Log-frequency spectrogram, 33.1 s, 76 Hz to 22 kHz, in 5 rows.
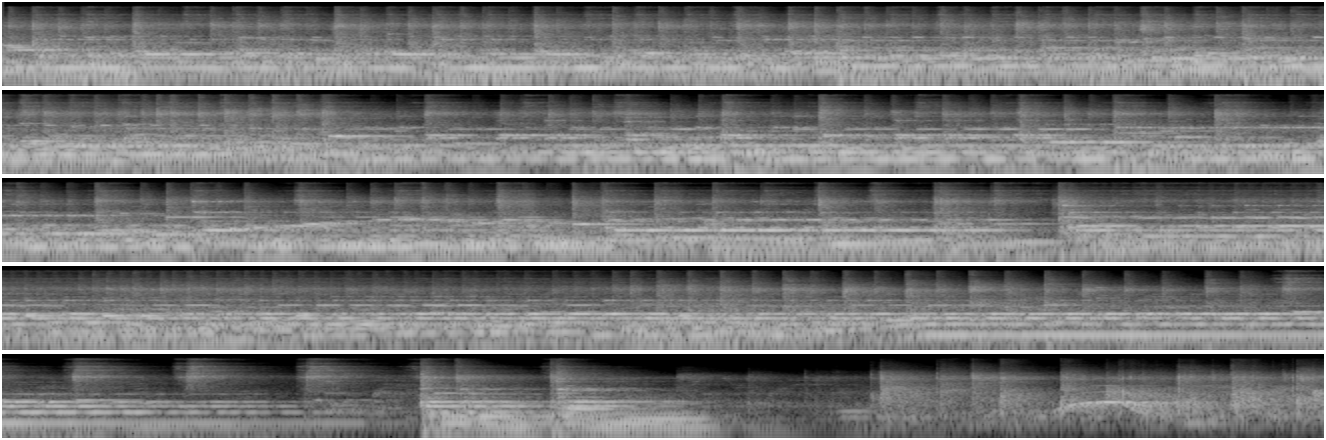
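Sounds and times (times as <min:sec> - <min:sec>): marimba played with mallets: 0:00.0 - 0:30.2
cajon: 0:00.0 - 0:30.4.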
